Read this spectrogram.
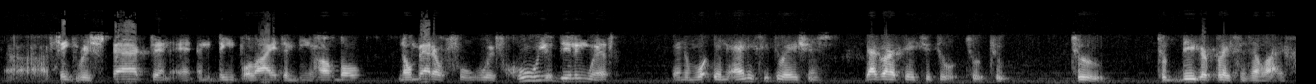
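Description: A man's voice: lowish voice, steady tone, moderate pace, vocal fry, pushed and bright, breathy edge, low-quality recording. A man whose first language is Portuguese, earnestly giving advice in a played interview clip and repeating words as he searches for them. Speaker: jiu-jitsu guest from a past interview.

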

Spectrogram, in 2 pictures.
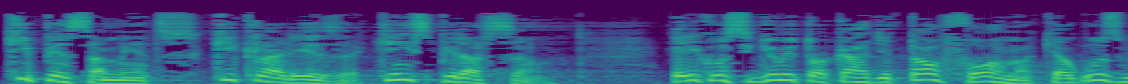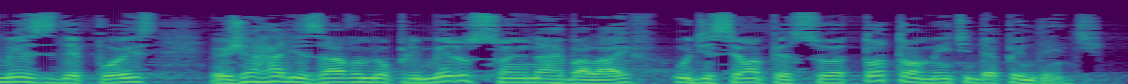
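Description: A middle-aged Brazilian man with a Brazilian Portuguese accent, reading a motivational testimony in a deliberate, earnest way. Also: medium pitch, lively intonation, darkish tone, slightly rough. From Brazil (Bahia). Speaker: network marketing distributor. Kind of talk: scripted motivational testimony and read-out translation. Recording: long hall reverb.

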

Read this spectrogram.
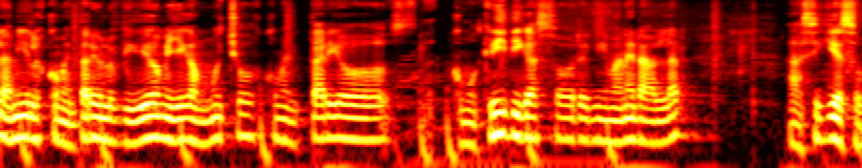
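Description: Rambling Chilean man, slangy podcast monologue. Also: mid-range voice. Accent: Chilean Spanish. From Chile, Viña del Mar. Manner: rambling, digressive, heavy slang and swearing. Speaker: podcast host. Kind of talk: improvised casual monologue.

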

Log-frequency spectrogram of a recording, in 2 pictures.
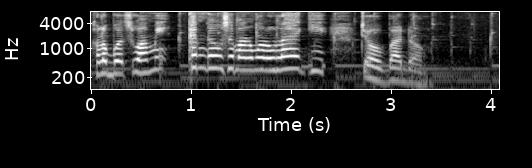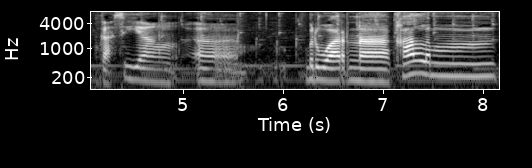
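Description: A woman's voice: a little high, animated, slow, pauses often, faint music behind. A young woman with a stuffy, congested nose, chatting casually and teasingly to mothers as a podcast host. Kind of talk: casual chat to mothers, mixing in English. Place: small rented room.

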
